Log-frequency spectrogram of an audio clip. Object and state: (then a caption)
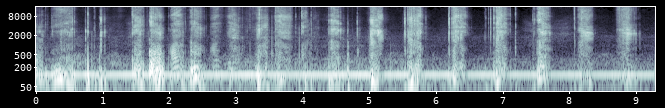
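Plastic comb scraped. Long nails scrape and strum along the teeth of a solid black wide-tooth plastic comb held in front of the mic. Bursts of bright, rattling, zipper-like clicks repeat at an uneven pace over a steady low hum.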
